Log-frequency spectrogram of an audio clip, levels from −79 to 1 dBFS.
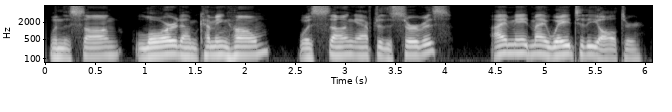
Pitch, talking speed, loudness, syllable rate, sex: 135 Hz, 190 wpm, -16 LUFS, 4.6 syllables/s, male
